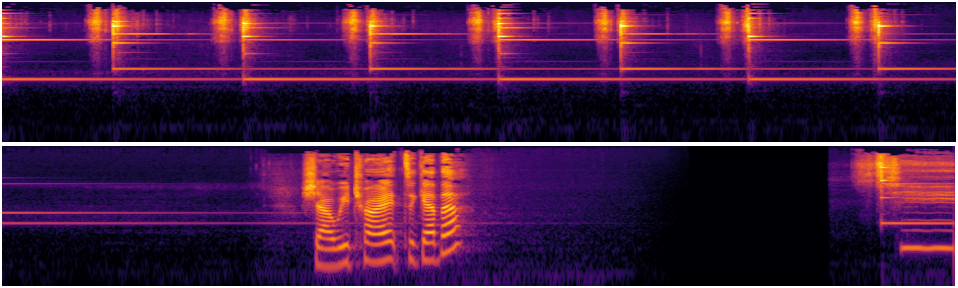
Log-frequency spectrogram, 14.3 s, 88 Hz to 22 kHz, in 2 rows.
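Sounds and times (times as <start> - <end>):
bean-filled bottle shakers rattling: 0.0 - 6.8
resonator bells ringing: 0.0 - 10.4
speech: 9.5 - 10.7.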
